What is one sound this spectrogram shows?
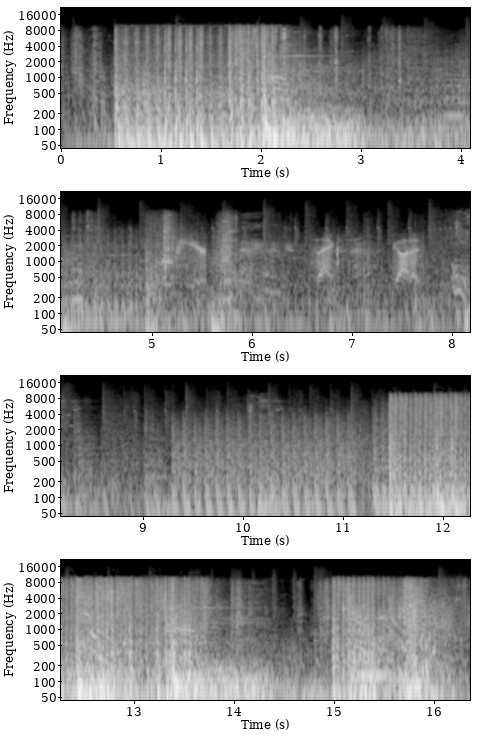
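A gun fires.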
